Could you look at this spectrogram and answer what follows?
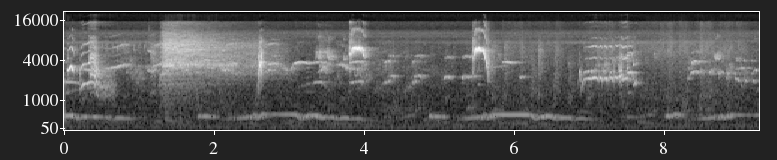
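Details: Oriental magpie-robin, kacer in gacor song, giving varied whistled phrases with upslurred notes and chattery bursts over a steady low whistled tone near 500 repeating throughout, likely another bird, plus a short noisy rush early on.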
